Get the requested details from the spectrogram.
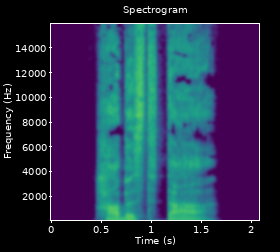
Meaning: second-person singular subjunctive I of dahaben
- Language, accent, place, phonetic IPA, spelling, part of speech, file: German, Germany, Berlin, [ˌhaːbəst ˈdaː], habest da, verb, De-habest da.ogg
